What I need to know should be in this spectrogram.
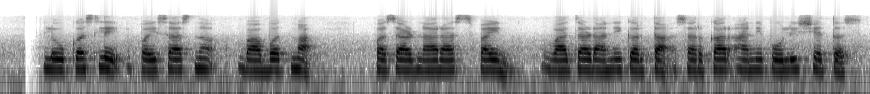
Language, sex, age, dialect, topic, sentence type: Marathi, female, 25-30, Northern Konkan, banking, statement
